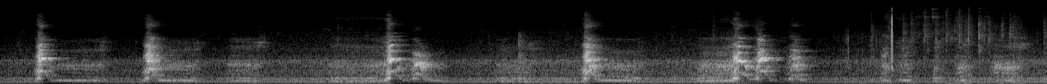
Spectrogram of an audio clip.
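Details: Four female Pekingese indoors, including a Maltese Pekingese mix, aged five to seven, playing hard and loud; short sharp barks spaced irregularly every one to two seconds, with soft growls between them.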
